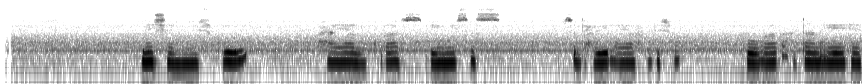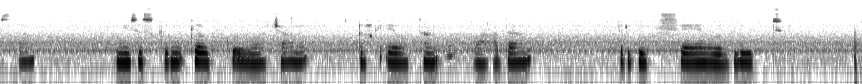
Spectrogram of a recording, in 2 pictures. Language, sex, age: Somali, female, 25-35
